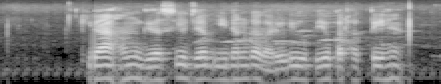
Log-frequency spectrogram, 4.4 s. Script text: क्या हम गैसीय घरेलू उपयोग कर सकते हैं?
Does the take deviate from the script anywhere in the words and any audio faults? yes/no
yes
